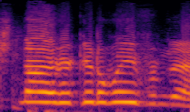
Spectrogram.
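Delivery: high, loud yell at the dog; freaking out. Retold or imitated. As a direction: imitate a cousin frantically calling off his dog. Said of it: "my cousin starts freaking out".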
